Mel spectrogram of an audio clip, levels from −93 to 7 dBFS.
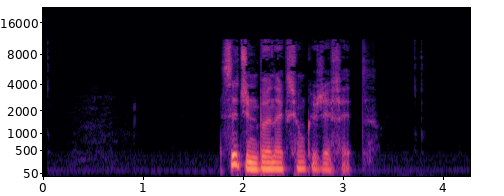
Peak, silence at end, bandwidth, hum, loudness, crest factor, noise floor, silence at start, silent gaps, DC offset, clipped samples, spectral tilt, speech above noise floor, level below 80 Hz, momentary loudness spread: -6 dBFS; 1.2 s; 11.5 kHz; none; -23 LUFS; 22 dB; -75 dBFS; 1.8 s; none; under 0.1%; under 0.1%; -6 dB/octave; 53 dB; -56 dBFS; 17 LU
